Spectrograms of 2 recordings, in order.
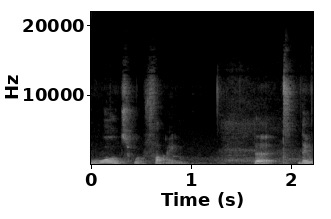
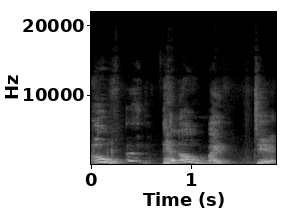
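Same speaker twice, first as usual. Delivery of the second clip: put-on high, loud elderly character voice; 7 semitones higher, 6 dB louder than usual. Playing an elderly cleric who shuffles in and greets Polly; elderly cleric voice. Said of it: "this like elderly cleric would shuffle in".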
